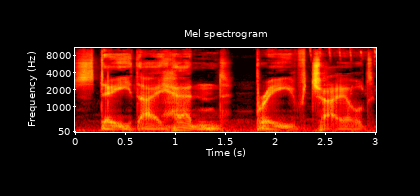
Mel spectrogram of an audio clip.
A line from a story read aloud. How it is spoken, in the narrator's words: the god intoned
